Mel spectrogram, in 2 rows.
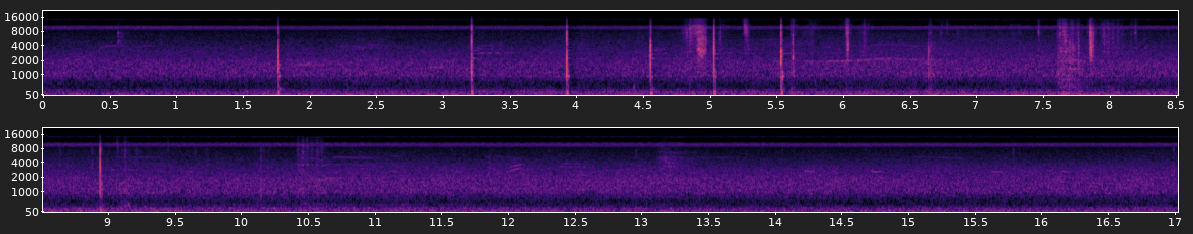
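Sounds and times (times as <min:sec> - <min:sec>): steady low rumble: 0:00.0 - 0:17.0
basketball bouncing: 0:03.2 - 0:10.8.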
